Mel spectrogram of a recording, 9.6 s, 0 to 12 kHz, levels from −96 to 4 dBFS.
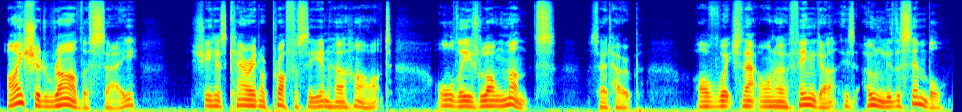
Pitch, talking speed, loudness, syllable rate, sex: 115 Hz, 175 wpm, -18 LUFS, 4.8 syllables/s, male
